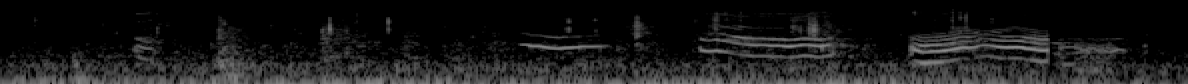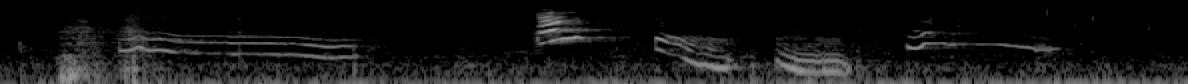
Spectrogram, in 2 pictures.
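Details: Three-week-old Samoyed puppies, walking and playing, giving squeaky whines and yelps that rise and fall in short bursts, with a sharp high squeal midway and scattered soft thumps beneath a low background hum.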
